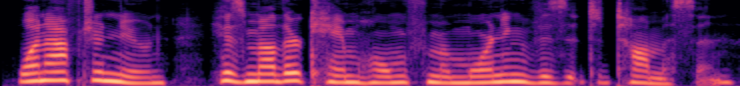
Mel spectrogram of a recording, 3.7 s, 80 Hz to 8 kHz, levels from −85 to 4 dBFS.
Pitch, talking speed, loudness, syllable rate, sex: 225 Hz, 195 wpm, -15 LUFS, 5.8 syllables/s, female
